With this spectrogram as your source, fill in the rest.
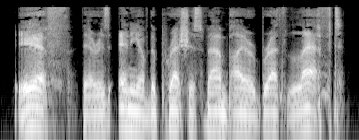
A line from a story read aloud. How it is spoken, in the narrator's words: he said bitterly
